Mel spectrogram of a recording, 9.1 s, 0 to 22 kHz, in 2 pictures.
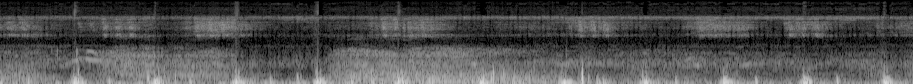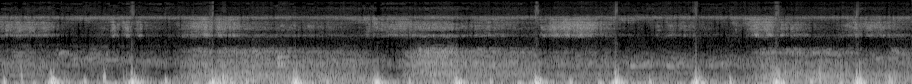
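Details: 35-year-old male's own heartbeat recorded over the tricuspid valve area after jogging uphill: quick, regular heartbeats around 150 a minute with some rubbing noise; fast heartbeat after exercise.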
